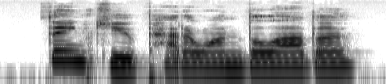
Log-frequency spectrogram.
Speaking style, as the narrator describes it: Ben says dryly

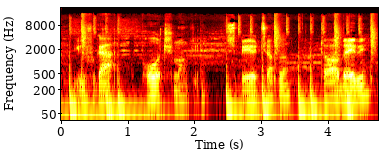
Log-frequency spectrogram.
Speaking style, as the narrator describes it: Bradley chuckled

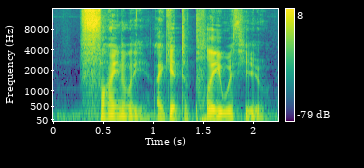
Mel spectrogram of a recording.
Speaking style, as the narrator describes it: he muttered

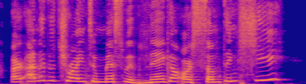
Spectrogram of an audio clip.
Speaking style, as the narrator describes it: She snapped at him

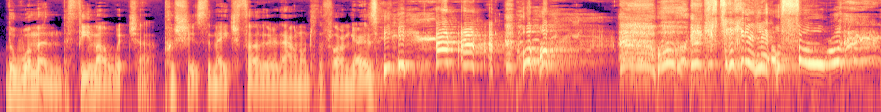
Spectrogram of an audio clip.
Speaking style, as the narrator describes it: She laughs and she cackles

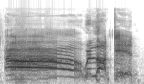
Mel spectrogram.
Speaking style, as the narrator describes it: He screams

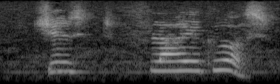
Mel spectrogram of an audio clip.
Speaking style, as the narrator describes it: Benny shouted

